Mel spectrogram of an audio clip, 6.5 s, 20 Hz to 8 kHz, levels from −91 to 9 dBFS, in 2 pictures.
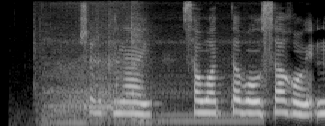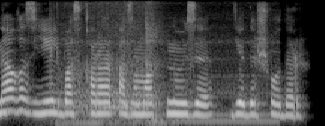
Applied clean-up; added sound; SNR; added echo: none; Engine / Mechanisms; 16 dB; none.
